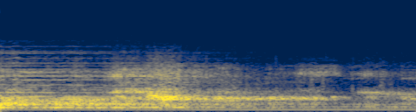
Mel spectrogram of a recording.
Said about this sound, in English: Them cats are sounding off tonight.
